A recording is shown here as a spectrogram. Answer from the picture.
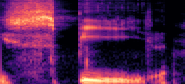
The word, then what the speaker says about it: spēd: Speed itself originates from really the old English speed, but it's spelled S-P-E-D, like sped, with a macron over that E, making it a long E, right? So that would be speed, meaning success, prosperity, or good fortune in that old English.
